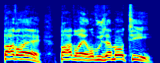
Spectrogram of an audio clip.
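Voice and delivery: loud, very high protest; outcry of denial. A narrator's reading. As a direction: cry out in panicked denial. Victor cries out a denial.

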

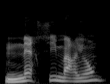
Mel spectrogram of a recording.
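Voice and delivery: talking with her mouth full. Real, not acted. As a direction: say it around a mouthful of cake. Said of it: "j'ai la bouche pleine".

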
